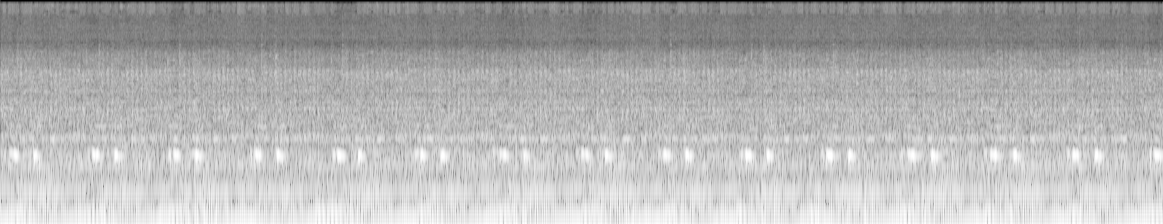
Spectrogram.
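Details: John Deere Model R tractor big diesel engine idling after the pony motor was rebuilt, reinstalled and used to start it, following injector work; slow, even idle with steady low thrum and regular ticking beats; normal idle.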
